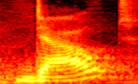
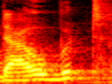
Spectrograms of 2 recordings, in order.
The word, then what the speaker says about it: doubt: have uh the word doubt it is not doubt in here uh b is silent before t b is always silent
